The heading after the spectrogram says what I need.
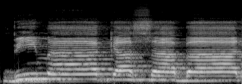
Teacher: با کو الف مدہ کی وجہ سے کھینچ کر ادا کیا جائے گا۔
